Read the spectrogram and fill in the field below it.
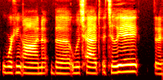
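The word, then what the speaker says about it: Atelier: um I've been working on the witch hat atier did I say it right you did y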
